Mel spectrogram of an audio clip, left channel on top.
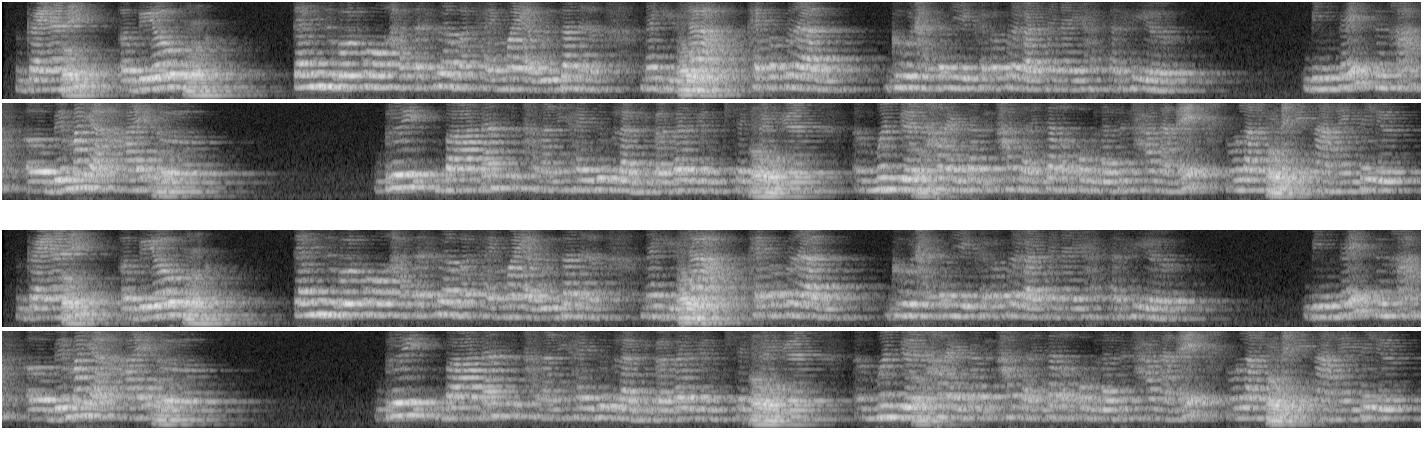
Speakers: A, on the left (about 75°); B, on the right (about 15°).
A: गायनानै
B: औ
A: ओ बेयाव
B: औ
A: दानि जुगावथ' हासार होआबाथाय माया बो जानो नागिरला
B: औ
A: खायफाफोरा गोबोर हासार होयो खायफाफोरा रासायनारि हासा सार होयो बेनिफ्राय जोंहा बे माइआ हाय
B: औ
A: ओ ब्रै बा दानसो थानानैहाय जेबोब्ला बिबार बारगोन फिथाय
B: औ
A: थायगोन मोनगोन
B: औ
A: हानाय जा हाजानाय जागोन । अब्ला जों हानानै न'आव लाना
B: औ
A: फैनानै नानाय जायो ।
